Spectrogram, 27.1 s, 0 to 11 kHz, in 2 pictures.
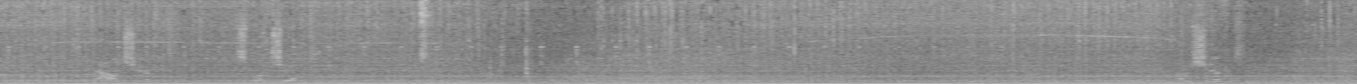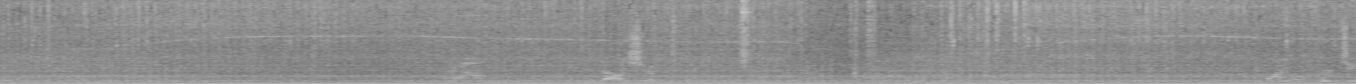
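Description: A heavy truck engine with a 13-speed transmission runs in a steady, loud drone throughout. The low rumble dips and recovers at a few points as gears change, and a voice talks over it.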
